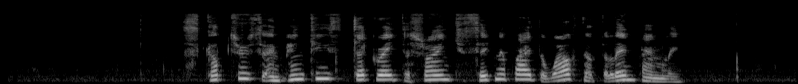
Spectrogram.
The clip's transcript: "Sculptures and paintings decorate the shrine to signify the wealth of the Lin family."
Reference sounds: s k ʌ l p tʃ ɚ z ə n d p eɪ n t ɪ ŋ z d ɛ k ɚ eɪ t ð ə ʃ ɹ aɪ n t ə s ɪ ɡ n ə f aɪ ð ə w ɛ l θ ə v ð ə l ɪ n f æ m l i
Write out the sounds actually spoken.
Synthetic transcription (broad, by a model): s k ʌ l p tʃ ɚ z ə n p eɪ n t ɪ ŋ z d ɛ k ɚ eɪ t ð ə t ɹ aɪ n t ə s ɪ ɡ n ə f aɪ ð ə w ɛ l θ ə v ð ə l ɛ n f æ m l i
